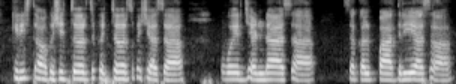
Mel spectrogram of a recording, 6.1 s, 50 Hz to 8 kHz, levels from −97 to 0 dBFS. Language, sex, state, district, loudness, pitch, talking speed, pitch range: Konkani, female, Goa, North and South Goa, -15 LUFS, 235 Hz, 120 wpm, 220-250 Hz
